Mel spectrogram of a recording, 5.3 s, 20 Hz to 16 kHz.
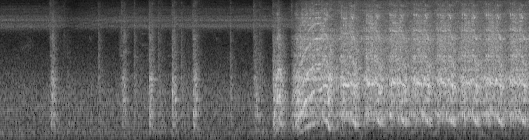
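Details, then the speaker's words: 2012 Piaggio Typhoon 125cc scooter, carb refitted with new fuel line and filter, jumper cables from another battery: slow, uneven starter cranks for several seconds before it catches, needing throttle to start; hard starting from incorrect carburettor float level. "Give it some gas. See, that's what I've been having to do is give it gas to start it. And I shouldn't have to."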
